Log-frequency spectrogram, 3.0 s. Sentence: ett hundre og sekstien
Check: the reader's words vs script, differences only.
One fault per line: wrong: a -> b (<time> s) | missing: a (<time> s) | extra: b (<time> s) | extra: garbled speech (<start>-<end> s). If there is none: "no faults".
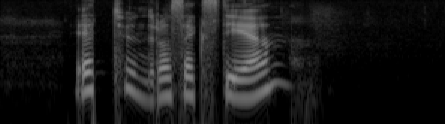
no faults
